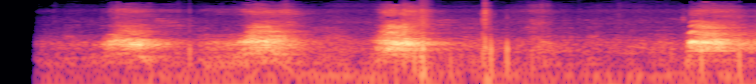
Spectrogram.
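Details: Alaskan Malamute meeting a couple of angry dogs: four loud, hoarse barks, the first three spaced under a second apart, then a short pause before a final sharp bark.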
